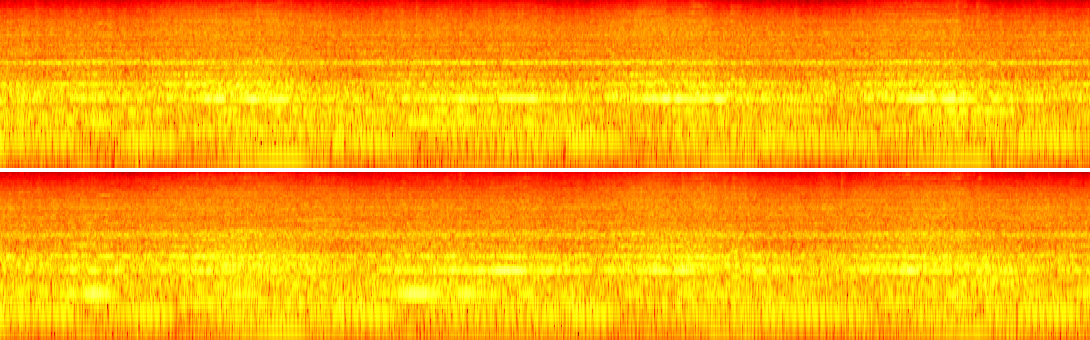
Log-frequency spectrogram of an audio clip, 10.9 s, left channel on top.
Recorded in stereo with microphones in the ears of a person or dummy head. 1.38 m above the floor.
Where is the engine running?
75° left (ahead or behind), 2.5 m.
